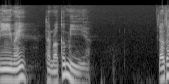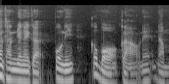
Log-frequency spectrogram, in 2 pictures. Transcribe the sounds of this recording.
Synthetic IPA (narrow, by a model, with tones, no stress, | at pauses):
niː˧˩ma˦˥j | t̪ʰa˥˩nwaː˧˩kaː˧˥˩miː˧a˨˩ | lɛː˦˥wt̪ʰa˥˩nt̪ʰa˧˥˩nja˧ŋːa˧jka˧˩pʰu˥˩ək̚niː˦˥ | kɔː˥˩bɔː˨˩kːla̰ː˨˩wnɛ˦˧˥ʔna˧m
